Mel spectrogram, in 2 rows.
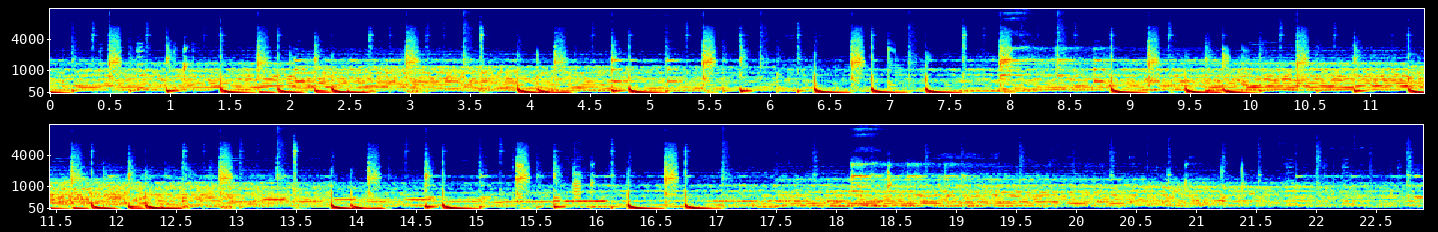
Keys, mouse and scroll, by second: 0.7-3.1 middle drag, 2.4-3.5 typing, 3.1 click, 4.1-7.0 drag, 5.0 middle click, 7.0-8.8 drag, 7.3 f, 8.2-10.1 middle drag, 9.4 f, 9.5-13.8 drag, 10.4-12.6 middle drag, 12.8-14.6 middle drag, 14.6 shift+c, 14.6 f, 14.7-18.8 drag, 15.0-16.6 middle drag, 16.6 i, 16.8 f, 18.8-22.8 middle drag, 21.7 shift+c, 21.8 f, 22.7 f.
